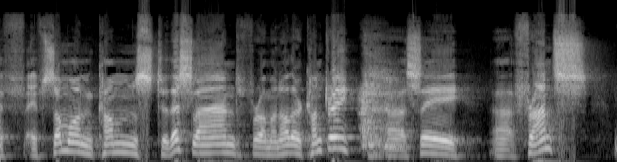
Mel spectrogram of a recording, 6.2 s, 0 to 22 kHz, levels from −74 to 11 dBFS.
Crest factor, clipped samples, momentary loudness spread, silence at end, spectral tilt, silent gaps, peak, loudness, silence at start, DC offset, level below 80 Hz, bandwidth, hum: 12 dB; 0.5%; 10 LU; 0 s; -1.5 dB/octave; none; 0 dBFS; -10 LUFS; 0 s; under 0.1%; -54 dBFS; over 20 kHz; none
